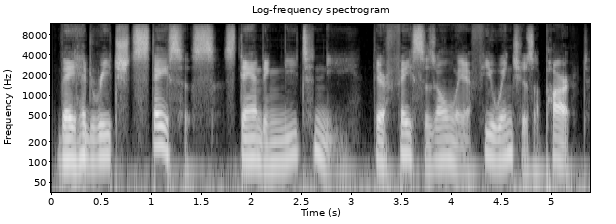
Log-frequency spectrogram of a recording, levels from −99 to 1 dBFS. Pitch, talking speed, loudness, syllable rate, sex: 95 Hz, 165 wpm, -20 LUFS, 4.3 syllables/s, male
